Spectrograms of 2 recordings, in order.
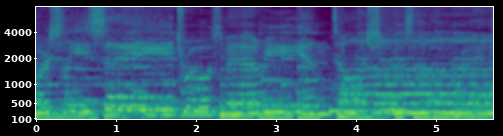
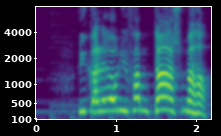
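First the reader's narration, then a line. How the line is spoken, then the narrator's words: Exclaimed. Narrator (Italian): esclamava Gigi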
